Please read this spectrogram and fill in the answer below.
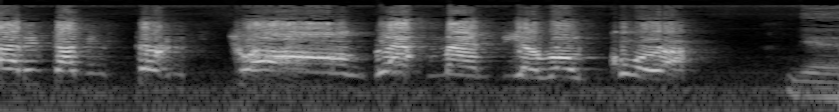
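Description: Speech only: a woman talking in quick phrases.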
